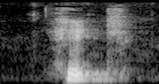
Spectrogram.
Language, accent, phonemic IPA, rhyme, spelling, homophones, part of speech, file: English, Southern England, /hɪk/, -ɪk, hick, hic, noun / verb, LL-Q1860 (eng)-hick.wav
- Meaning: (noun) An awkward, naive, clumsy and/or rude country person; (verb) To hiccup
